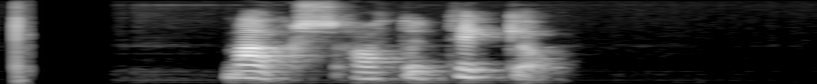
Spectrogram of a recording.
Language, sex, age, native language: Icelandic, female, 70-79, Icelandic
